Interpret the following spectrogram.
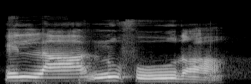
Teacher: را کے بعد جو الف ہے وہ وقف کی صورت میں پڑھا جائے گا الا نفورا. اور آگے چونکہ تا کی زیر ہے سین کے بعد استکبارن، چونکہ تا کی زیر ہے الف کو زیر دیں گے استکبارن فی الارض.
